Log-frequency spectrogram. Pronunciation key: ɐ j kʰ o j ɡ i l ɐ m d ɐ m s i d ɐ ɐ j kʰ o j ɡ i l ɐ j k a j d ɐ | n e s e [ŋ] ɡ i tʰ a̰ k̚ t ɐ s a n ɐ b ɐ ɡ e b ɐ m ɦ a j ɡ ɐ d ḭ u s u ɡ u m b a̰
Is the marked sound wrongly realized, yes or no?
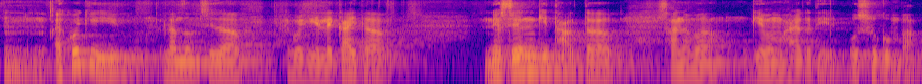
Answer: yes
